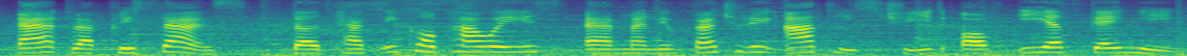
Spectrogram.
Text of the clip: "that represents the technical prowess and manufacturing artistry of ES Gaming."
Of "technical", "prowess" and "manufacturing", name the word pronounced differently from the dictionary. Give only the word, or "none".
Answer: prowess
